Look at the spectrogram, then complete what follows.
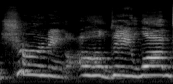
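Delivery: ordinary delivery, nothing marked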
